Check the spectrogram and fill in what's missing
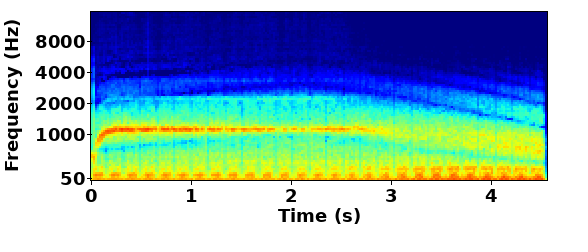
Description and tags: RESO SREAM 2 D
Korg Polsix with a bad chip
bass, d, droning, modulating, reso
